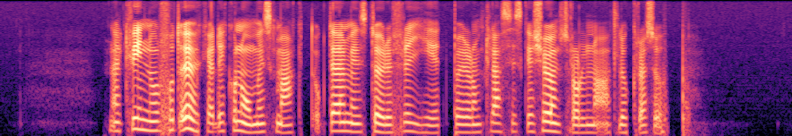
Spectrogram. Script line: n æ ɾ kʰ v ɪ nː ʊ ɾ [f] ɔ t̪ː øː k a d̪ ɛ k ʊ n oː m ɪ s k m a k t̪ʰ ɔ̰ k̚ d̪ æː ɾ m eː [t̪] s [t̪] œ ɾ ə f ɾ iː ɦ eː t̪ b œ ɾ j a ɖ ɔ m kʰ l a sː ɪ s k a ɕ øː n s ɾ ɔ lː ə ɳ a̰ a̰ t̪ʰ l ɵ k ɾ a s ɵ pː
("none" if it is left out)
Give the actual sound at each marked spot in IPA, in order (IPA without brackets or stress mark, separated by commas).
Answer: f, d̪, t̪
